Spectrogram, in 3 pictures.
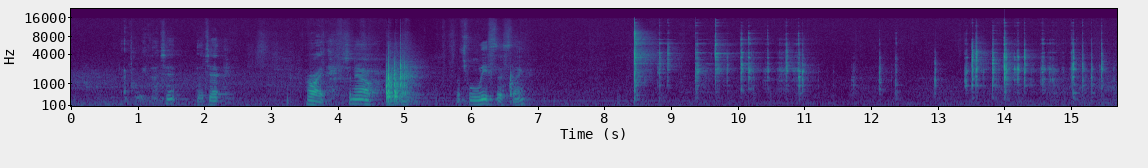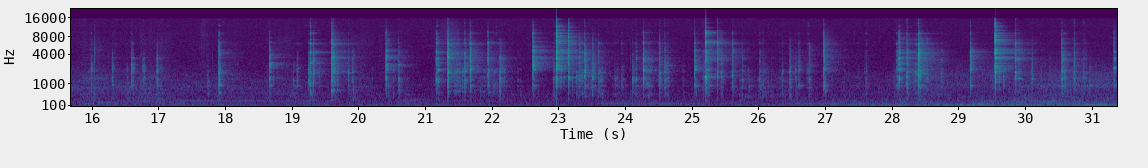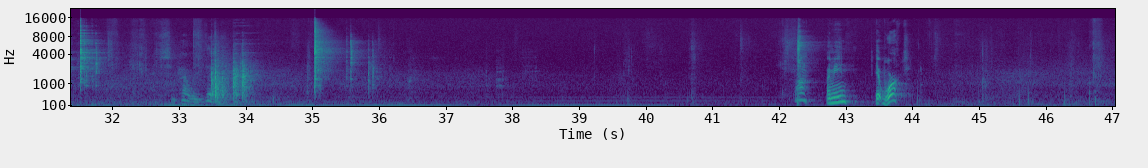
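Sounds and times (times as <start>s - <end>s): steel parts clinking: 8.4s - 34.2s, 34.9s - 36.6s.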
